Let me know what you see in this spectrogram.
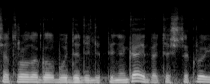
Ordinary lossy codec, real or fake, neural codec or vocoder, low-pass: Opus, 32 kbps; fake; codec, 44.1 kHz, 7.8 kbps, DAC; 14.4 kHz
